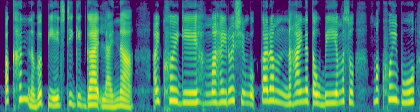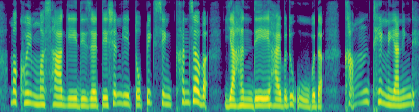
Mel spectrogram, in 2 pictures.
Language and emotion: Manipuri, disgusted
